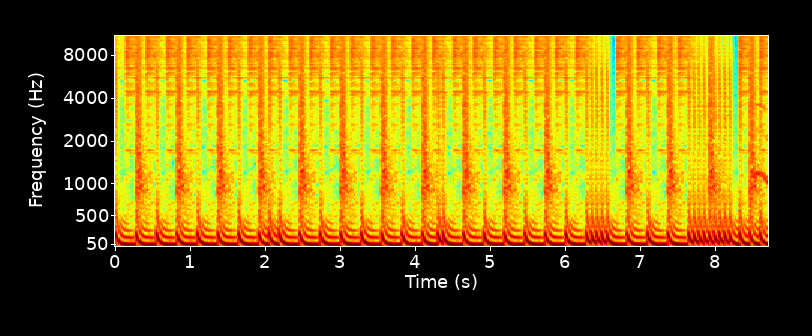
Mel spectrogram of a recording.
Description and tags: i made this using the default sounds from hammerhead music station. just loop this file to get a nice hardcore background loop. i want feedback on my crappy music loops.
220-bpm, hardcore, speedcore, hard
